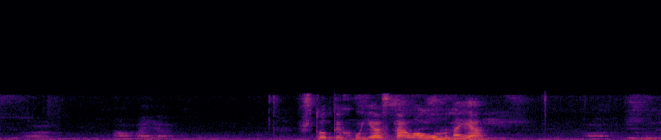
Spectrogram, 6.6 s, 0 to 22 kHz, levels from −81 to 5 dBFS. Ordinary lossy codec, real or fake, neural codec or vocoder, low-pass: AAC, 32 kbps; real; none; 7.2 kHz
